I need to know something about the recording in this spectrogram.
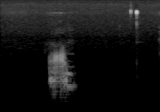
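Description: Near silence, broken by a brief spoken 'um' and then two faint quick clicks close together near the end.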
